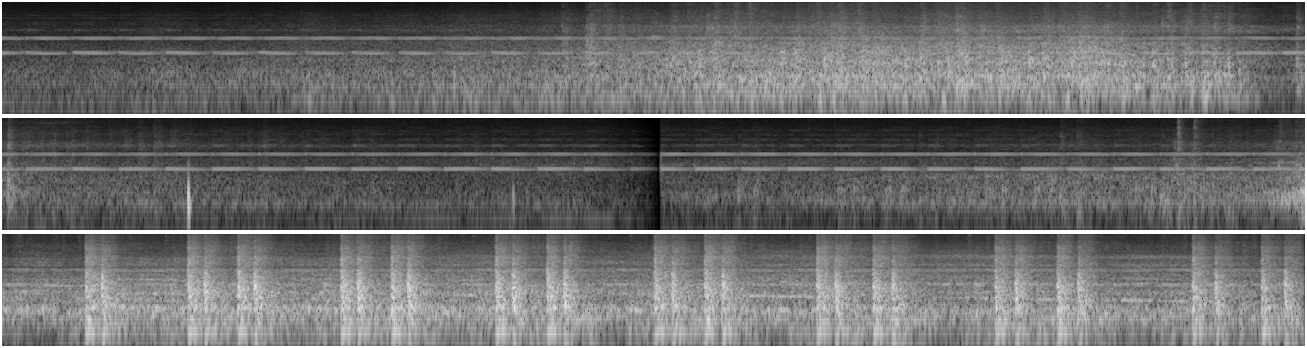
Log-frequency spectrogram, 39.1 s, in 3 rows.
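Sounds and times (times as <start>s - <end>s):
train rumbling over bridge: 2.6s - 14.9s, 22.0s - 39.0s.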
